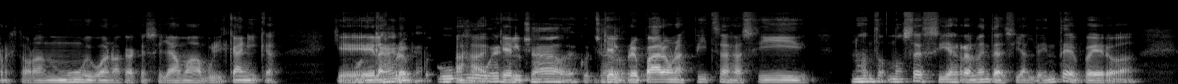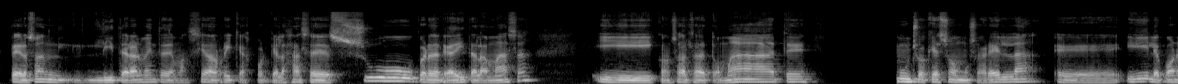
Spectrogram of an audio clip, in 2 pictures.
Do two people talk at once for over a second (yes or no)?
yes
